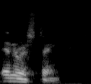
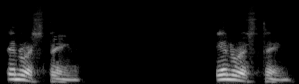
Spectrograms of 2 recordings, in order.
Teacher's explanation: When the T is preceded by N, sometimes you drop the T.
